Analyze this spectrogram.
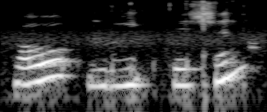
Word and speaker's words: politician: So the way politician is spelled, it's like this: politician, but you break it down like poly, T, shin, and CIN is a bit like shan. So politician.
